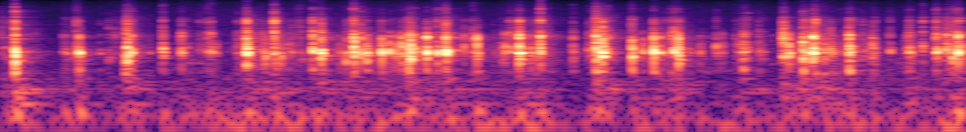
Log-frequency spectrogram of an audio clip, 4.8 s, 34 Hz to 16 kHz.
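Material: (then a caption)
Plastic. Fingertips of both hands type rapidly on a black mechanical keyboard with plastic keycaps. The result is a fast, uneven stream of sharp, bright clacks centered around 1.4 kHz, each dying away almost instantly, with no low-end thump.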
